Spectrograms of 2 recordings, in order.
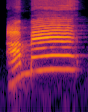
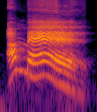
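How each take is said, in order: First: "I'm mad" high and rising; incredulous question. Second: "I'm mad" starting high, falling long; mock confession. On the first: Pretend. Echoes the accusation as a question. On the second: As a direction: land "I'm mad" as a drawn-out falling statement. Answers own question in mock confession.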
